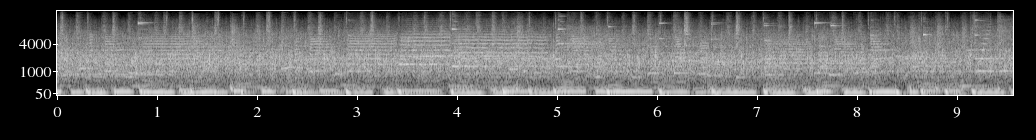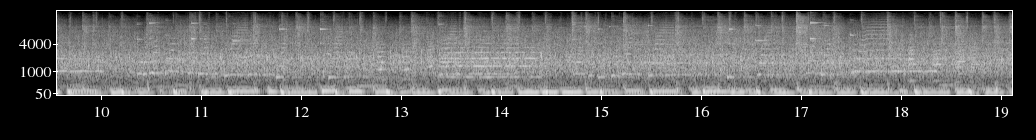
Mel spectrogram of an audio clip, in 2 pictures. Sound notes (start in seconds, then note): 0.0 audience cheers; 4.0 audience cheers; 7.2 upbeat music; 11.4 upbeat music; 16.4 upbeat music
